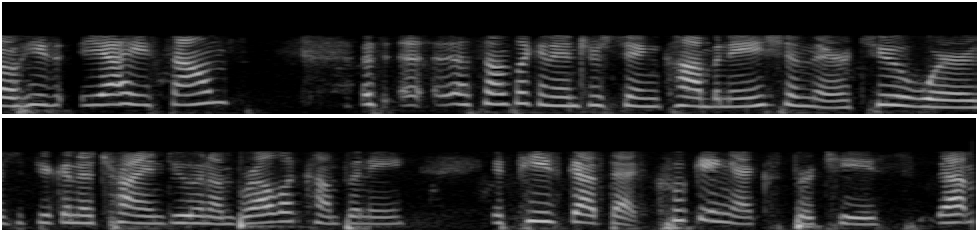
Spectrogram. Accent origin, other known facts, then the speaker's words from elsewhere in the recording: Iowa, United States; also born or lived in Minnesota / California; Yeah, I was raised in Iowa and then moved from Minnesota to California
